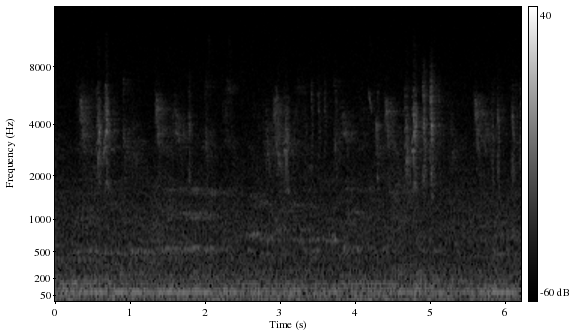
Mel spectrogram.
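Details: Eurasian tree sparrow chirping on 28 April 2022, with clustered, sharp tweets in uneven bursts throughout and a steady low droning hum behind them.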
